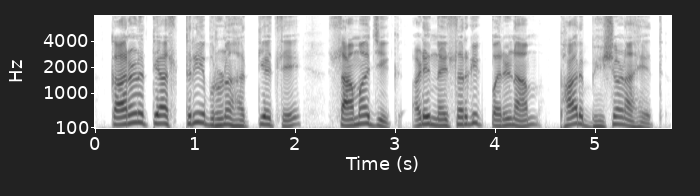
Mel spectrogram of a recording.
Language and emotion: Marathi, neutral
